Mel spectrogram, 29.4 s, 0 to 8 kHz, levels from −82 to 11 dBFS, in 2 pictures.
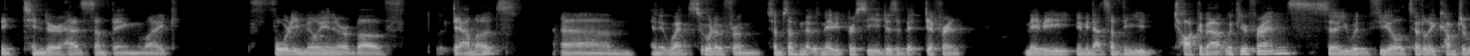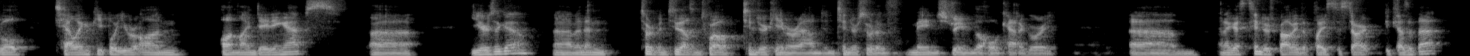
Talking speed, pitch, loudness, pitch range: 180 wpm, 95 Hz, -22 LUFS, 90-105 Hz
